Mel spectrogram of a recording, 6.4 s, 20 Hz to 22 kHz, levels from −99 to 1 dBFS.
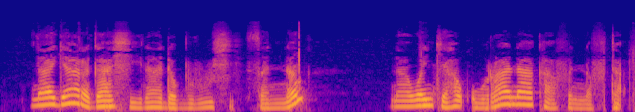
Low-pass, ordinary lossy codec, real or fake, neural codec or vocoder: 10.8 kHz; AAC, 32 kbps; real; none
